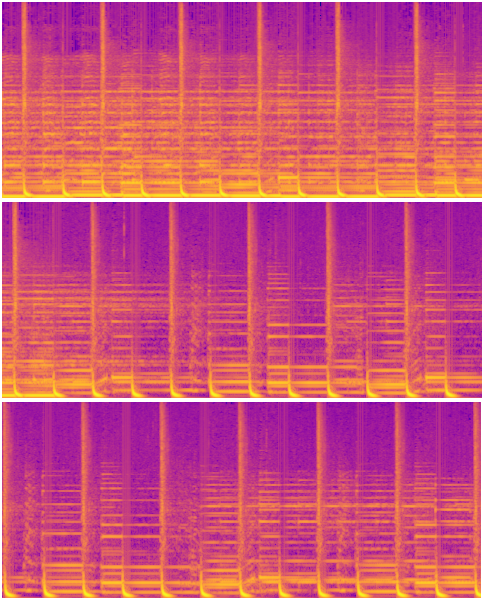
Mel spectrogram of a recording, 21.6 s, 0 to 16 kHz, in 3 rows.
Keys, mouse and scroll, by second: 8.8 click, 8.9 click, 15.7 click, 16.0 click.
